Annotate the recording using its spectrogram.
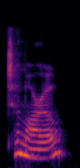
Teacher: Teeth closed for the T and lips together for the M. O as in no diff thong.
